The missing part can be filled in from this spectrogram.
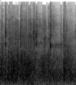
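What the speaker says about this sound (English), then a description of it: "I think that deserves a round of applause." An audience at a young African leadership summit claps in a dense, steady round of applause that lasts throughout.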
